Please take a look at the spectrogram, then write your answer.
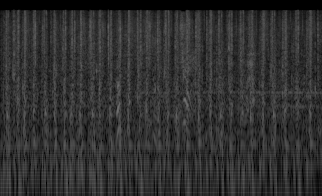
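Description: Rapid gunfire in the co-op video game It Takes Two, a fast steady stream of quiet shots firing in continuous bursts for several seconds.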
